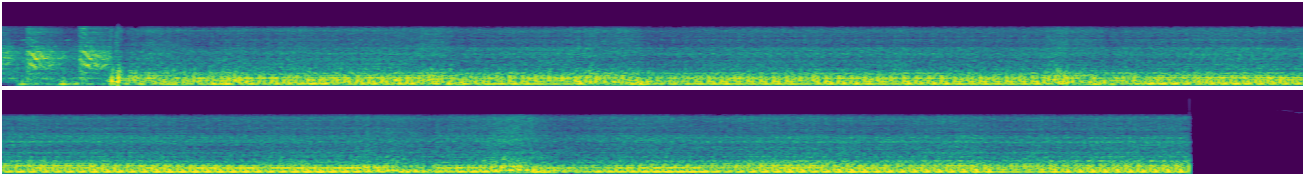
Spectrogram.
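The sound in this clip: A KTM motorcycle engine cranks and catches right away, then runs loud and steady at a rumbling idle for the whole stretch before cutting off abruptly.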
